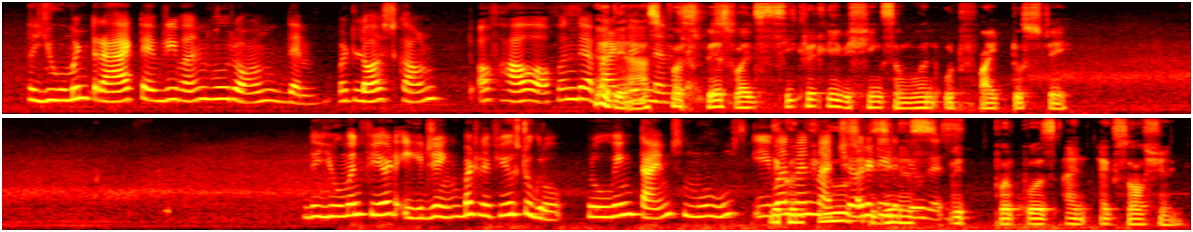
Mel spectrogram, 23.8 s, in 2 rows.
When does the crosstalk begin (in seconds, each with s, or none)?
5.9 s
